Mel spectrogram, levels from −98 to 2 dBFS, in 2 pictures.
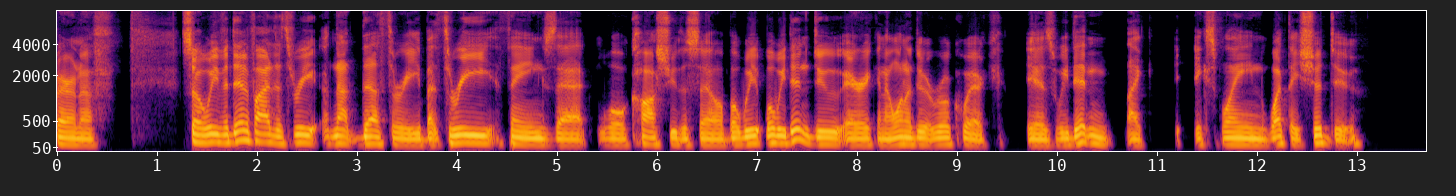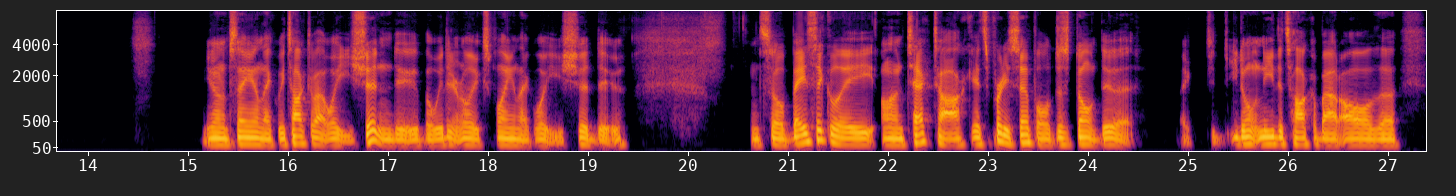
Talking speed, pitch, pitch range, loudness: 195 wpm, 95 Hz, 90-105 Hz, -17 LUFS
